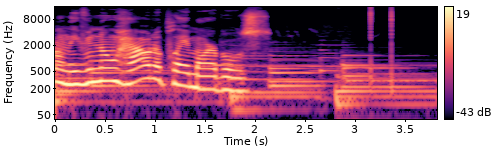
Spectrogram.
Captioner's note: tnuk* sound of marble hitting ground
